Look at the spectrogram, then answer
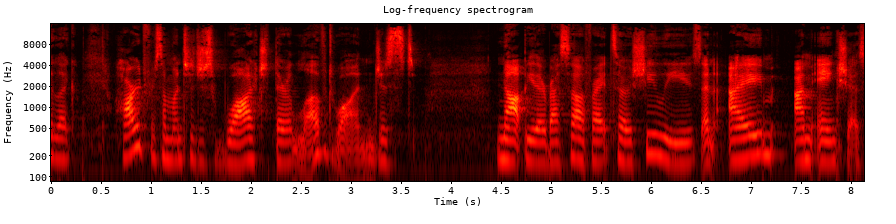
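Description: A woman's voice: low voice, creaky, fairly bright tone. A woman podcast host speaking openly and reflectively in a personal monologue, full of casual "like" fillers. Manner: open, reflective, many "like" fillers.

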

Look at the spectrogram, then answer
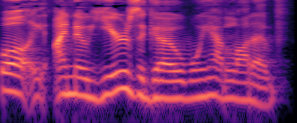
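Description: This is a middle-aged woman with a notably deep voice for a woman. She co-hosts in a casual, reflective style, often slipping in little conversational asides. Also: a little fast. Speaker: co-host of a marriage show.

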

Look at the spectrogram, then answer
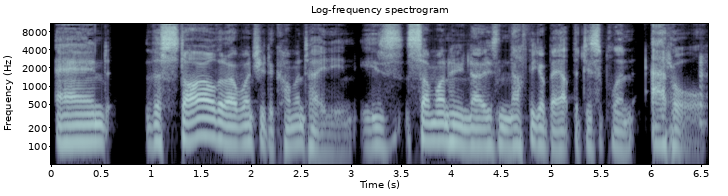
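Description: An Australian man co-hosting a casual comedy podcast, pitching ideas in an animated way and laughing often. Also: moderate pace, no echo. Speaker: podcast co-host.

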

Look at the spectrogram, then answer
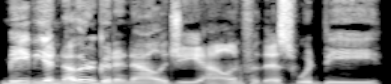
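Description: Higher-voiced man, motivational podcast host. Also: lively intonation, fast talker, a little mellow, no echo, clean studio sound. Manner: life-coach delivery, earnest and explanatory with analogies. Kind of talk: motivational self-improvement podcast talk.

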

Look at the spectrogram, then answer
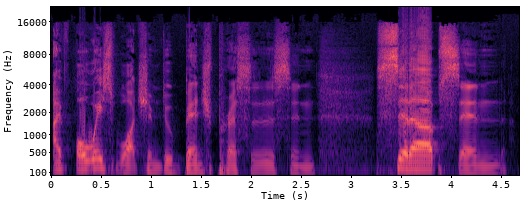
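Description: A man in his thirties from Singapore, a personal trainer, is a guest in casual interview talk in a hotel room. His voice is fairly low and darkish and he takes things slowly, rambling, correcting himself and laughing now and then, on a dry recording.

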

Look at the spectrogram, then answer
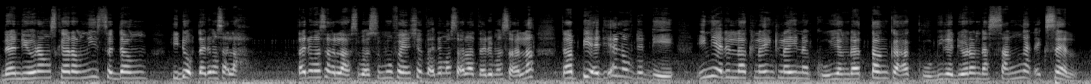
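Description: A woman's voice: sits high, fast, a little mellow, a little hiss or hum. A Malaysian woman in her thirties hosting a podcast, speaking in a heated monologue that mixes Malay and English and calls the listener babe. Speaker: podcast host.

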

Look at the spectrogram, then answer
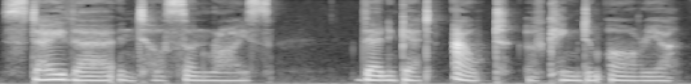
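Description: A ruthless female rabbit demon commander, played by a woman reading a story, with a cold, clipped delivery. Her threats sink into a low, menacing hush. She sounds like a storybook villain. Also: moderate pace, smooth, lightly acted. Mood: whispered threat.

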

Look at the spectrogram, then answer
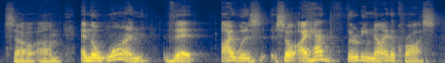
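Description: Brief: mellow-voiced male co-host, hesitant, self-correcting, casual puzzle chat. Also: on the high side, expressive, takes it slowly. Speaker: podcast co-host.

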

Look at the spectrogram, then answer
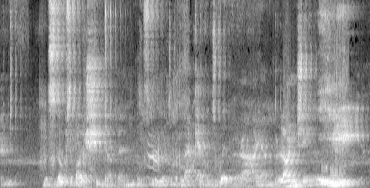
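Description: An actor playing a proud mystic climber descending into terror, declaiming in drawn-out theatrical cries for a gothic horror radio drama. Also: male voice, on the low side, vocal fry, noisy background, heavily acted. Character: Barzai the Wise, proud mystic climber turning terrified, crying out. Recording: cavernous echo, distant voice, music behind.

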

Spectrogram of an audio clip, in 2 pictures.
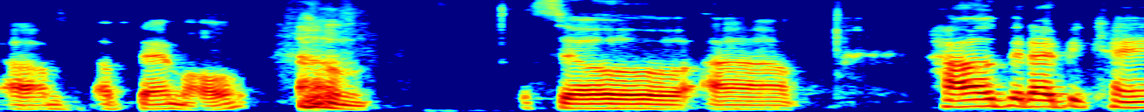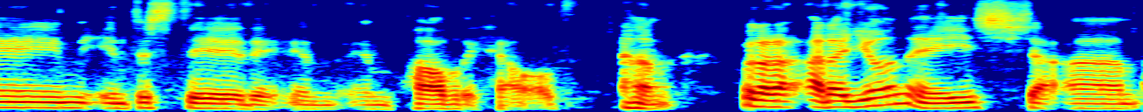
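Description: A middle-aged man from Honduras, telling his story as a panel guest in a casual interview, pausing often with fillers and clearing his throat. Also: mid-range voice, darkish tone, no room sound.

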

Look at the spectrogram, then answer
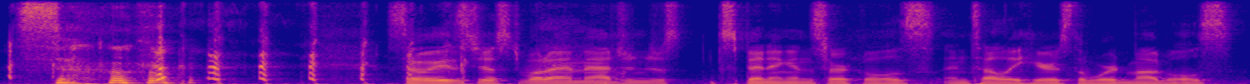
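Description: A man's voice: fairly low pitch, a little slow, heavy background noise. A man co-hosting a podcast, recapping a book chapter in a loose, profane way and laughing often at his own jokes. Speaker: podcast co-host. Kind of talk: casual irreverent recap chat.

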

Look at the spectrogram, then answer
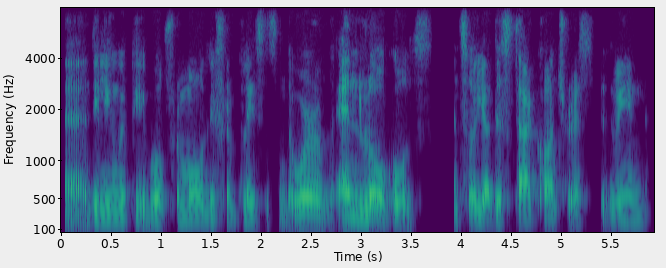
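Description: Speaking English as a second language, this male podcast guest has a mid-range, gravelly, darkish voice and talks at normal speed. His conversational interview answers keep restarting and are padded with fillers. The sound is dull, dry, and lo-fi, with no room sound.

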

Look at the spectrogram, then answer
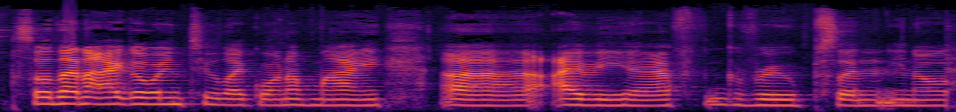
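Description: A woman's voice: lowish voice, level tone, unhurried, fairly bright tone, clear, resonant tone. A woman from Ireland hosting a podcast, telling a personal story in a candid, chatty way with plenty of fillers. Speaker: podcast host.

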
